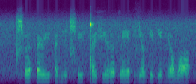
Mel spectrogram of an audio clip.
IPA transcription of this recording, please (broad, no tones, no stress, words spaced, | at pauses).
t͡ɕʰɵhɵ ɭyhœbʲo t͡ɕʰyǃœ fʲɵ ɾɵkle | zʲɔpʲœpʲɛ bʲɔvɔ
